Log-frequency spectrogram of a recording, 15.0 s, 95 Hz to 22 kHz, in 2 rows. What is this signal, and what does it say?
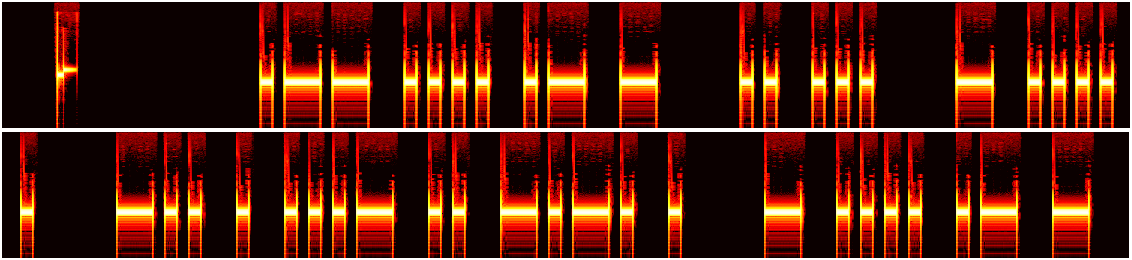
Morse code, heard as a keyed tone, about 15 wpm, 700 Hz. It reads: WHAT IS THE DEVICE THAT
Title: Sentences from Top 1500 Words 15wpm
